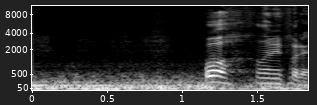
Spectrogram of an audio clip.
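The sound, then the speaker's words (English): Low, steady engine and road rumble inside a car being driven to an IT job, a continuous hum running underneath, with a voice starting to talk near the end. “Currently, I'm driving to a IT job I gotta do.”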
